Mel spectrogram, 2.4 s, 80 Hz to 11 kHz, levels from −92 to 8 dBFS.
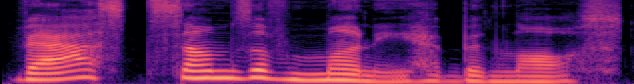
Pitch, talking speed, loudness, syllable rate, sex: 195 Hz, 175 wpm, -18 LUFS, 3.5 syllables/s, female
